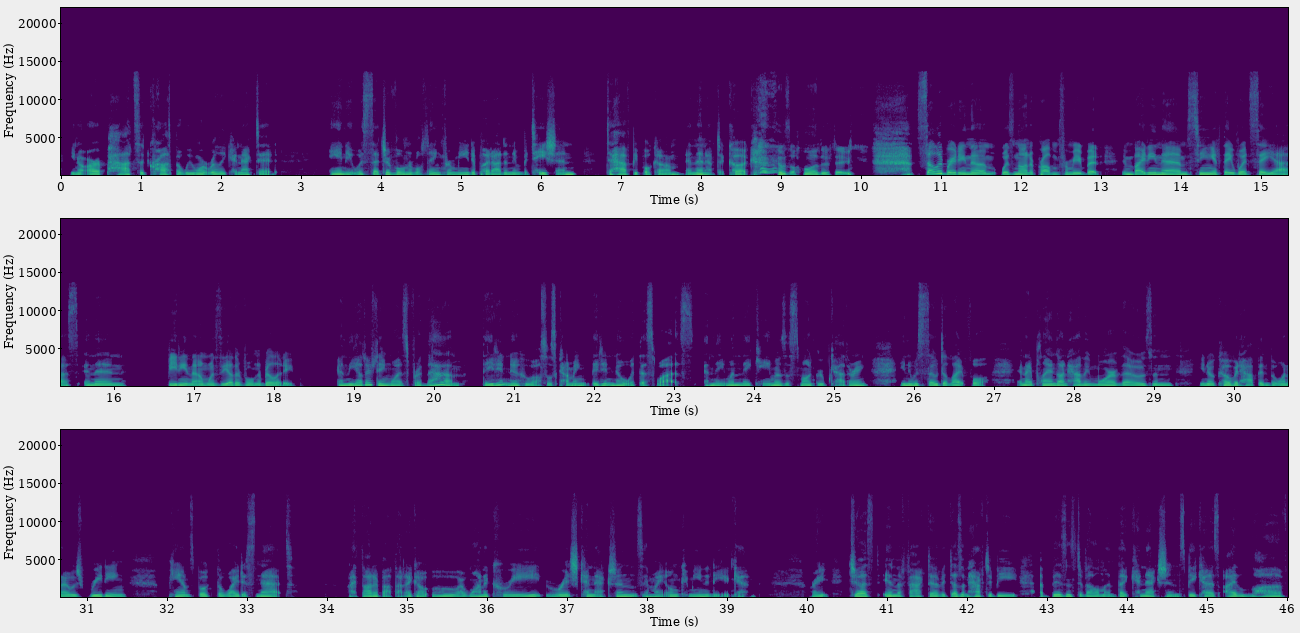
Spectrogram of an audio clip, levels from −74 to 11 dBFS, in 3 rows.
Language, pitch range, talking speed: English, 130-165 Hz, 210 wpm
